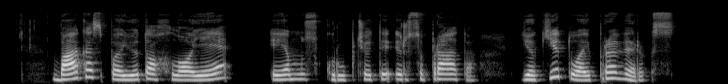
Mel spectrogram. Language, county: Lithuanian, Vilnius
